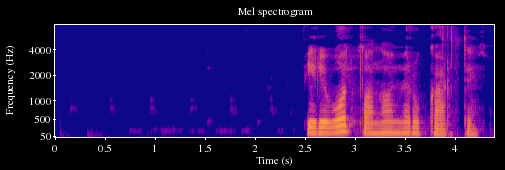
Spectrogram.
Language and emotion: Russian, neutral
